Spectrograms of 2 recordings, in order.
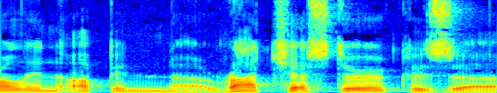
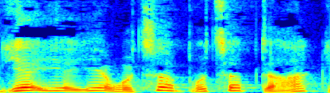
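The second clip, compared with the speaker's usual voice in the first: much higher and louder, tossed-off and cocky; hammed-up breezy what's up; overeager casual reply; 4 dB louder than usual. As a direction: play it too cool but overexcited. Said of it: "so I said".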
